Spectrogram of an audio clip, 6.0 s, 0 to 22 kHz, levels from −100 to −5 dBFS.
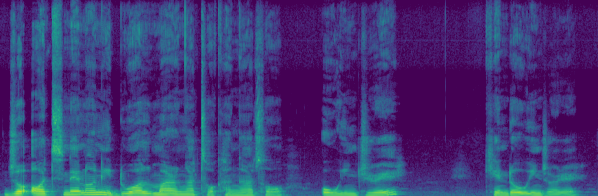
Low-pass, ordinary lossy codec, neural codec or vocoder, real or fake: none; none; none; real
